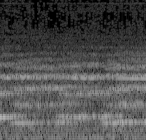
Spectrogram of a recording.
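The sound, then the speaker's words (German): Emergency vehicle sirens sound faint and steady, a sustained tone with strong harmonics holding on throughout with no talk. “Jetzt schon wieder diese Sirenen.”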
